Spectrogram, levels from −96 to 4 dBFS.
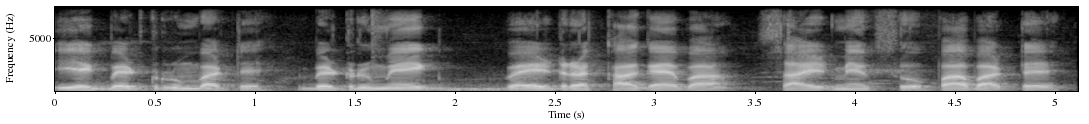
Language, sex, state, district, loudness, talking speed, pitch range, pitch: Bhojpuri, male, Uttar Pradesh, Deoria, -17 LUFS, 185 wpm, 110-120 Hz, 115 Hz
